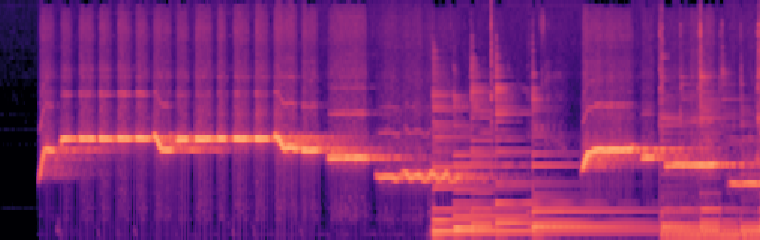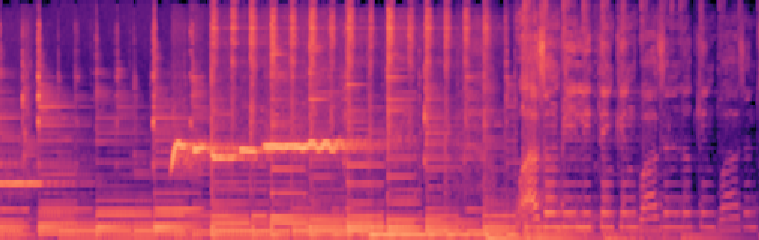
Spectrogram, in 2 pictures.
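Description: A clear whistled melody opens alone, then a full band with bass and drums comes in beneath it, the whistling carrying the tune through a steady, mid-tempo pop song.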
